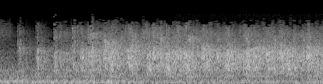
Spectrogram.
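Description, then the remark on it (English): An audience applauds at the end of a talk on the Asorix paper, in a dense, steady wash of many hands clapping, loud and even throughout with no voices standing out. “And right now I'll take comments. Questions. Applause.”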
